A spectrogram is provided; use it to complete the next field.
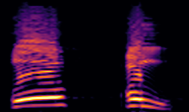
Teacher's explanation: ए और ए के उच्चारण में कंठ और तालु दोनों का उपयोग किया जाता है, यानी जो है आवाज है वो दोनों जगह से आती है। · देखिए कंठ तालव्य, ए ऐ, कंठ का यूज भी हुआ और जीभ का पिछला भाग तालु पर लगा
